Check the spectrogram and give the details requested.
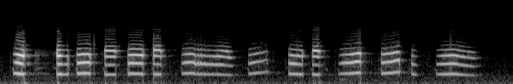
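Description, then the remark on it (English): A duck called Happy Duck, which paints with its duck tracks, quacks in reply to a question about its painting: a rapid, chattering series of about a dozen nasal quacks, fairly loud, in short uneven bursts with a few longer drawn-out calls. “Happy Duck, what does that represent, this painting you've done?”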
